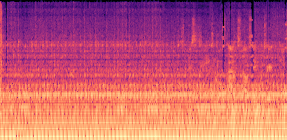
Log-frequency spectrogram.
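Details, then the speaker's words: Classic Fiat with an auto choke and a new fuel pump and fuel lines: fuel pump heard, then the engine fires straight away and settles into a steady, low, even idle with no misses or knocks, running healthily. "There we are, on straight away. That's the nice thing about not having a choke. Well, obviously just having an auto choke, it does it all itself."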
